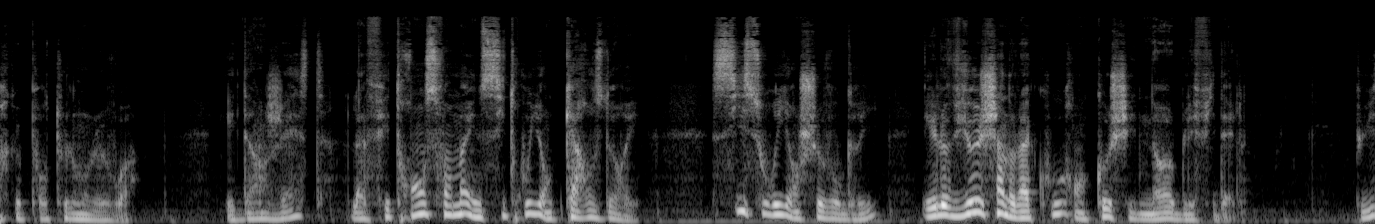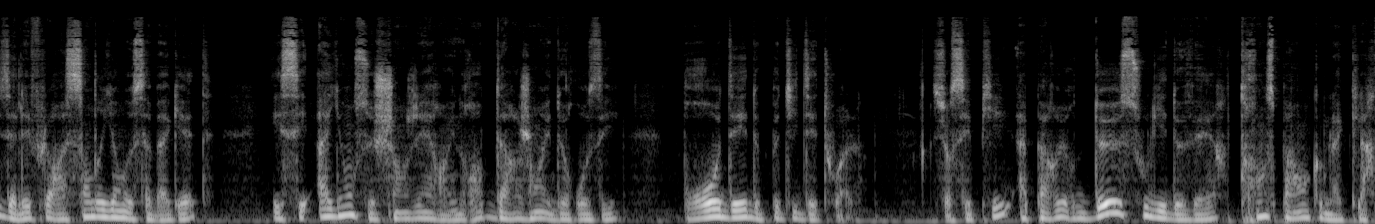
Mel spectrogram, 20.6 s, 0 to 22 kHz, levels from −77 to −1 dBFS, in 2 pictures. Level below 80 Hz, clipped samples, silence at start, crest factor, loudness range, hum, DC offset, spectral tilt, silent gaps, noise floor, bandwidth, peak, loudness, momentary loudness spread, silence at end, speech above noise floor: -44 dBFS; under 0.1%; 0 s; 22 dB; 5 LU; none; under 0.1%; -5 dB/octave; none; -55 dBFS; 16.5 kHz; -2 dBFS; -24 LUFS; 15 LU; 0 s; 32 dB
